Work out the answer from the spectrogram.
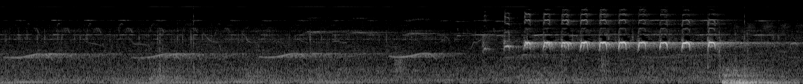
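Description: Birds calling: a short note rising in pitch repeats about once a second. About five seconds in, a loud, fast run of about ten high whistled notes takes over for some two seconds. A low thump follows near the end.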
